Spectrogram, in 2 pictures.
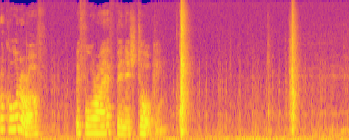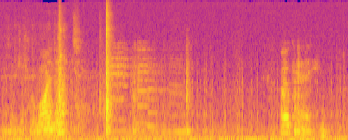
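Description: A voice plays back through a tape recorder's small loudspeaker.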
